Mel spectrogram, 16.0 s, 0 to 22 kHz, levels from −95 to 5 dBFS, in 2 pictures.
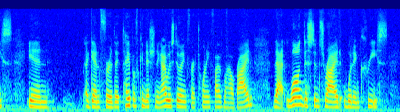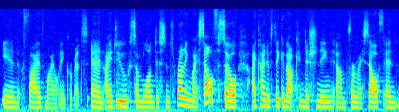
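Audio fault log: No audible faults were found anywhere in this audio.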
